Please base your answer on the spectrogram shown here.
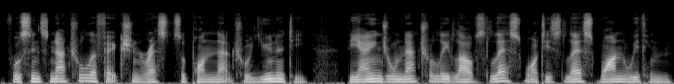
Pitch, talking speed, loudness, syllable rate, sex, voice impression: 120 Hz, 170 wpm, -19 LUFS, 5.6 syllables/s, male, masculine, adult-like, slightly thin, tensed, slightly dark, clear, slightly nasal, cool, sincere, calm, slightly unique, slightly kind, modest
